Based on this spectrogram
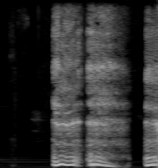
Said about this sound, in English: If you clear your throat, it'll make it better.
